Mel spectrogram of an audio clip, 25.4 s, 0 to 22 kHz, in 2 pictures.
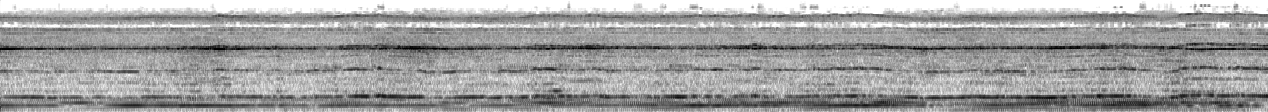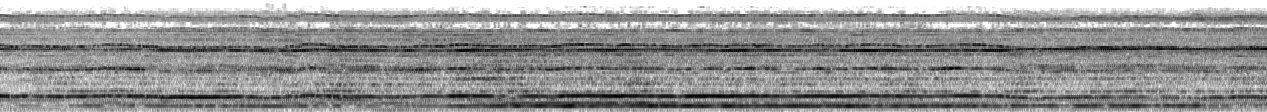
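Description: Small Airbus H145 RC helicopter by RC ERA, model C190, hovering on its maiden flight, producing a steady, loud high-pitched whine from rotor and motor with slight pitch wobble, continuous throughout with no talk.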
